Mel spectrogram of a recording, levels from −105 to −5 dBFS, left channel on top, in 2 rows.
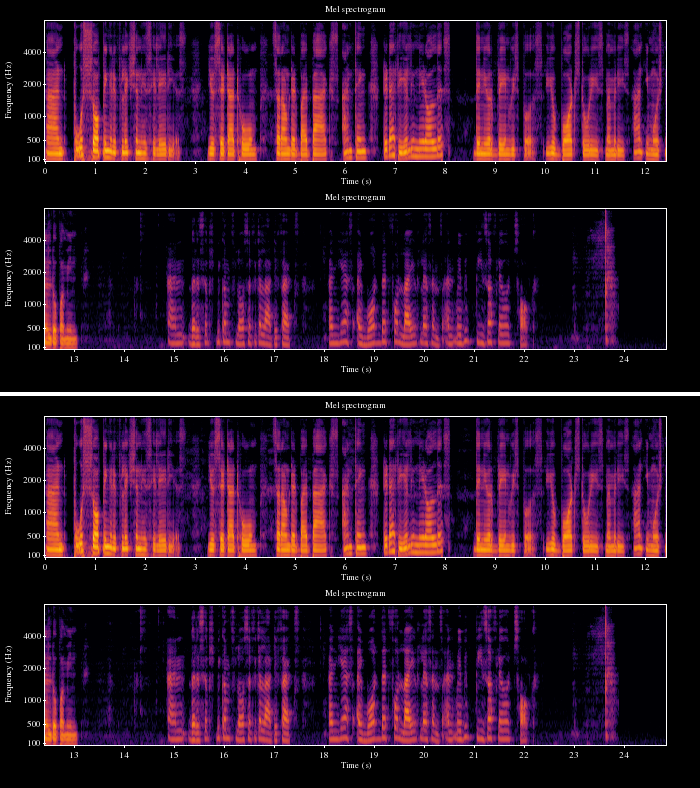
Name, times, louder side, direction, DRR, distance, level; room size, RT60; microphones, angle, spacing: voice 1, 0.0-2.8 3.3-4.2 4.6-8.1 8.6-13.1 23.6-23.9, equal, 5° left, 2.0 m, -31 dB
voice 2, 14.9-17.4 18.1-22.1, right 3 dB, 65° right, 7.4 m, -45 dB
head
